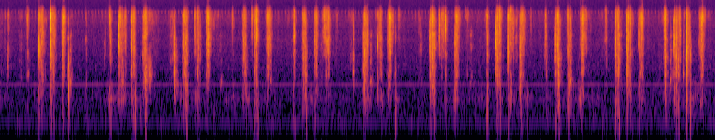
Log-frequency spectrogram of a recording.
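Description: Tarot cards are shuffled in quick, crisp bursts of riffling and slapping, repeated in irregular clusters, close but fairly quiet against a faint steady hum.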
